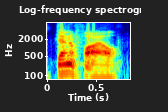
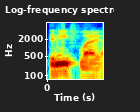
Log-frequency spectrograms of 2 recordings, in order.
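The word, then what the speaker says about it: Denifle: all-time H favorites um Hinrich denle that I used to mispronounce as denile for for many years uh Hinrich denle uh he was an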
